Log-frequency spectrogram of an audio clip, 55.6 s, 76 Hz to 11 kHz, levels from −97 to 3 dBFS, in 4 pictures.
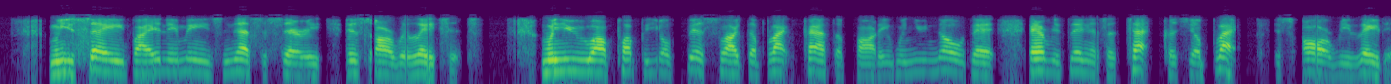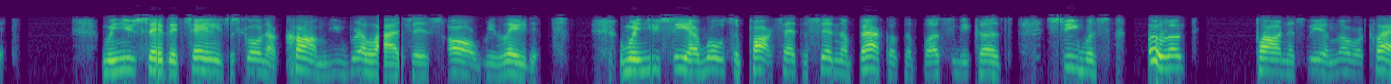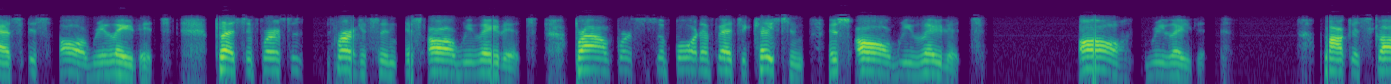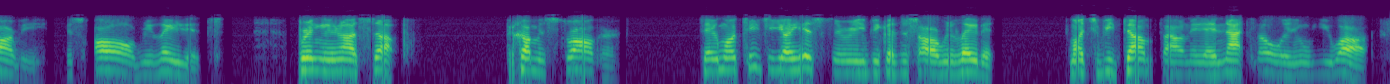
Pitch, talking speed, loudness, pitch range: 160 Hz, 130 wpm, -21 LUFS, 145-175 Hz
